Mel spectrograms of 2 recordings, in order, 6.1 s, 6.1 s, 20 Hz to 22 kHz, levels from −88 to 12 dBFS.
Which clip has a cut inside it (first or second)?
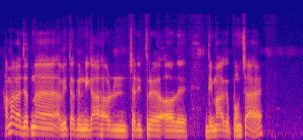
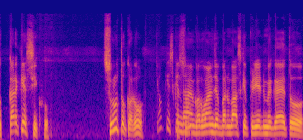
second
